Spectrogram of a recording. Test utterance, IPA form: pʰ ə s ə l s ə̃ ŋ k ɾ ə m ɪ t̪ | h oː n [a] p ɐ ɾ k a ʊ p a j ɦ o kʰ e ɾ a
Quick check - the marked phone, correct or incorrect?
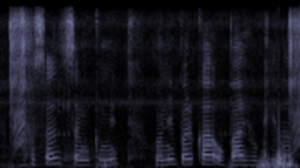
incorrect: e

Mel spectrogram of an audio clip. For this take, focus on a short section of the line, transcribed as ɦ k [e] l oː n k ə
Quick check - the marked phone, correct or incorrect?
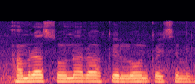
correct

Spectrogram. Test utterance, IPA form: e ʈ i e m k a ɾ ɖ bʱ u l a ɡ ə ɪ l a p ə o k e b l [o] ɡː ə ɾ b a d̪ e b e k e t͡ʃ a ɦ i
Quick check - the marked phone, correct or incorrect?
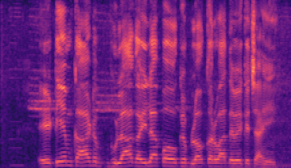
incorrect: ɔ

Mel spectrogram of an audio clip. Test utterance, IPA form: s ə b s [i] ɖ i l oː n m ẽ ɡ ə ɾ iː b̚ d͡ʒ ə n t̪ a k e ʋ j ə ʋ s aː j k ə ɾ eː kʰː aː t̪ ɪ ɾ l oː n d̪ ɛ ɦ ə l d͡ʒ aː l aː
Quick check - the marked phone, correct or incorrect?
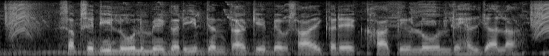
incorrect: ɪ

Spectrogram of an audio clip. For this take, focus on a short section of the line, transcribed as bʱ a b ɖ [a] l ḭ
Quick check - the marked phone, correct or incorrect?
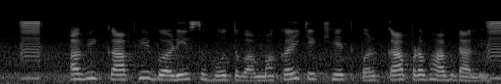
correct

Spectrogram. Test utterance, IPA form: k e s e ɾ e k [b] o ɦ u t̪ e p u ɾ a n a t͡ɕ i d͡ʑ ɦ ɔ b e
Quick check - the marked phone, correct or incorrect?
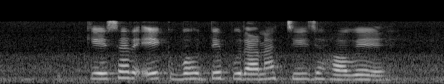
correct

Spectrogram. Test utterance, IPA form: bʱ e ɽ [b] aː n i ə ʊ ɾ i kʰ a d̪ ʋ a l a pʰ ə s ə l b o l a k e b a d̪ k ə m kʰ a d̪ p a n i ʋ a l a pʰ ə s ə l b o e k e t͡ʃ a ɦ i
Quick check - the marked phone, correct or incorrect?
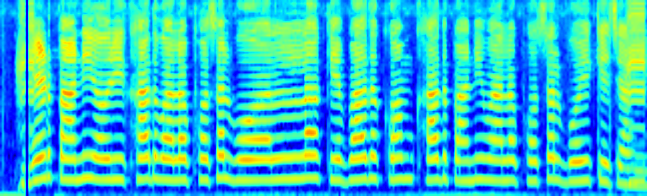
incorrect: p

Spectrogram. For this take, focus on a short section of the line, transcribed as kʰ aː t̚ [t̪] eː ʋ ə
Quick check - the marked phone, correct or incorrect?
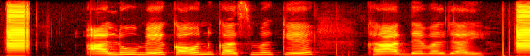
incorrect: d̪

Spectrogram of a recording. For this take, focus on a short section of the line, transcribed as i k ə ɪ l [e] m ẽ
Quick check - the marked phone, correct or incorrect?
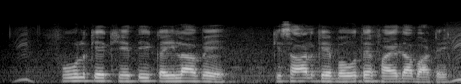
incorrect: a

